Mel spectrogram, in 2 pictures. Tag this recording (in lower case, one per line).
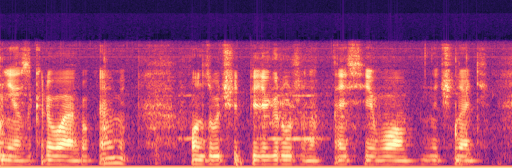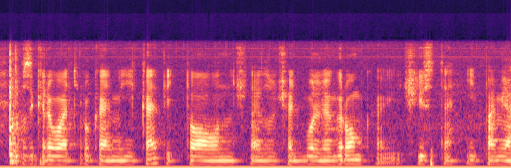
speech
